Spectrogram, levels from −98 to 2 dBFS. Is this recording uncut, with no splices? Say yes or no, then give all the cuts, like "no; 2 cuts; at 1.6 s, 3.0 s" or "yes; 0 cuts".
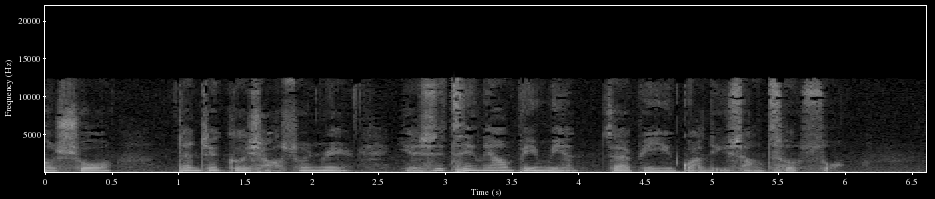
no; 1 cut; at 4.1 s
